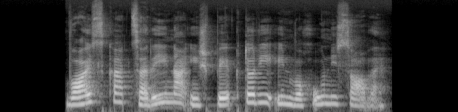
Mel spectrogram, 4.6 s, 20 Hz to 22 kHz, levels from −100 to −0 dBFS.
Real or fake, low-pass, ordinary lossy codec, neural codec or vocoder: real; none; none; none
